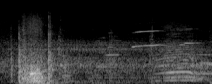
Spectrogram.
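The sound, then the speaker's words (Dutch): A door of a cow stable on a farm opens with a short heavy clatter, followed by a drawn-out creak and faint squeaks as it keeps moving. “Wacht, hier is een deur.”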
